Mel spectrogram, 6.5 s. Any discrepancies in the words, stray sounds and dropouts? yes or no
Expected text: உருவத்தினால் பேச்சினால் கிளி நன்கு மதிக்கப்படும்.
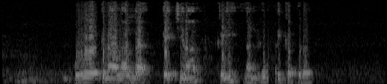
yes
